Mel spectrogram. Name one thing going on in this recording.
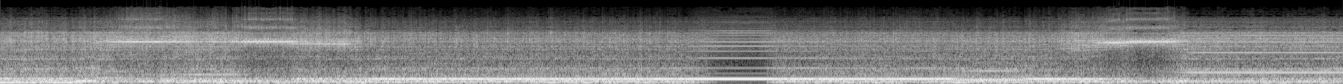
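Piercing electronic tones whine and glide high above a drone.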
